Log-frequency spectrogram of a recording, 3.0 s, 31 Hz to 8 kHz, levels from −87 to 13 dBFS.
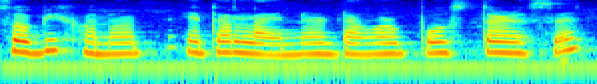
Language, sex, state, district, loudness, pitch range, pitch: Assamese, female, Assam, Kamrup Metropolitan, -17 LUFS, 230-260 Hz, 245 Hz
